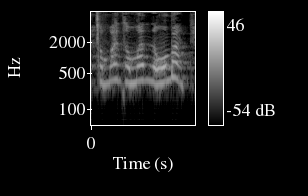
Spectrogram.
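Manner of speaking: rising high panicky "怎么办" repeated. Retold or imitated. Narrator retelling her panic at the bus stop, high and anxious. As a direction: voice climbing in mounting panic. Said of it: "越想越紧张".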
